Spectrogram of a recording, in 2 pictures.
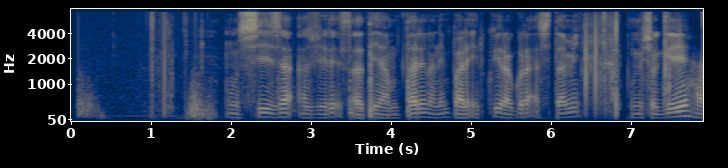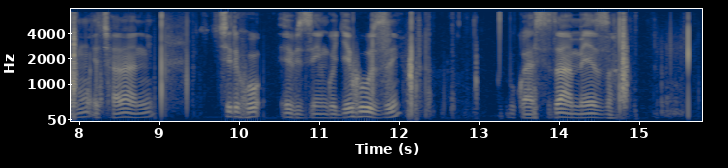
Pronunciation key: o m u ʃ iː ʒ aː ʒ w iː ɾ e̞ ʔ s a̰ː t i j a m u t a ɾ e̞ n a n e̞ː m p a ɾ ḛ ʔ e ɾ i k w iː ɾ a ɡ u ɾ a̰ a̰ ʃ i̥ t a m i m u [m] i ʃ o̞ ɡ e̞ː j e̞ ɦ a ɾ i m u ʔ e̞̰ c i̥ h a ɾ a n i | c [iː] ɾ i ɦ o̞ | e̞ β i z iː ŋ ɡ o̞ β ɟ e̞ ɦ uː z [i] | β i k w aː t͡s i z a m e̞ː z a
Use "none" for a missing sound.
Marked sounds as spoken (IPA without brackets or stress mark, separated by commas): m, i, i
